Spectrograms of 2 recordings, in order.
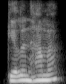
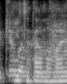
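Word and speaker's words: Gyllenhammar: n h a m m a r so Gillan Hammer probably the best pronunciation get yeah Gillan Hammer maybe not a name I recognized what's for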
